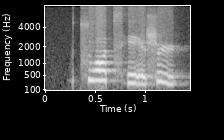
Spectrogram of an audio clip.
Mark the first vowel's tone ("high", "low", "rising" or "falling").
high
